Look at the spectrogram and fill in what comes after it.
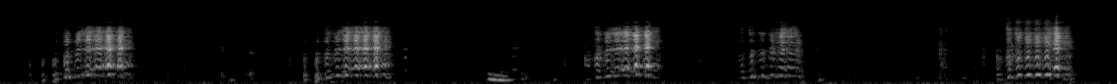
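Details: Nigerian Dwarf goat giving birth on a homestead in kidding season, letting out five strained, quavering bleats at roughly two-second intervals, each loud and rasping, with a brief soft low sound in between.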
